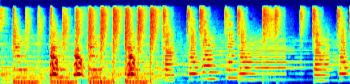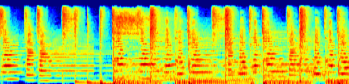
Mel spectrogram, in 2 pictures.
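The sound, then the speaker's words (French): Several dogs bark and yip in quick, rhythmic bursts, loud, with a steady musical backing running underneath; no one speaks. “Tous les toutous du monde se donnent la papate en faisant une ronde entre copains à quatre pattes.”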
